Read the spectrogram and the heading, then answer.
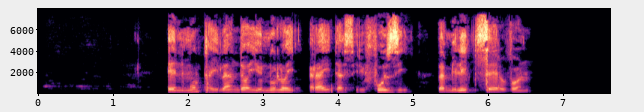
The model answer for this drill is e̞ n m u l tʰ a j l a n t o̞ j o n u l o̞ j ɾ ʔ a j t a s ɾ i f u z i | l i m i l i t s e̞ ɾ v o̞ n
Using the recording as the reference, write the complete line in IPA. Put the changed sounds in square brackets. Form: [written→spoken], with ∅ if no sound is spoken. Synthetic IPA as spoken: e̞ n m u l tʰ a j l a n [t→d] o̞ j [o→u] n u l o̞ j ɾ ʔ a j t a s ɾ i f u z i | l [i→a] m i l i t s e̞ ɾ v o̞ n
